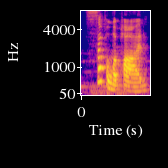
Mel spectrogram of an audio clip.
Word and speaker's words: cephalopod: this word much yet its sifl a pod cephalopod how many syllables cephalopod four so a cephalopod is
